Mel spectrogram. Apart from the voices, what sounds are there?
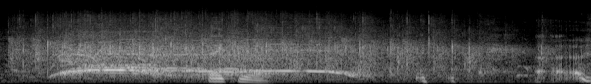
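audience applause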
